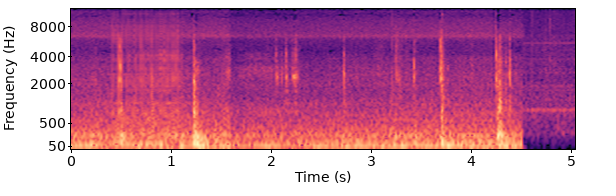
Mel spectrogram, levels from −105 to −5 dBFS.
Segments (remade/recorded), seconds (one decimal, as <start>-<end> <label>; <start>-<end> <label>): 0.0-0.4 recorded; 0.4-1.1 remade; 1.1-5.0 recorded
